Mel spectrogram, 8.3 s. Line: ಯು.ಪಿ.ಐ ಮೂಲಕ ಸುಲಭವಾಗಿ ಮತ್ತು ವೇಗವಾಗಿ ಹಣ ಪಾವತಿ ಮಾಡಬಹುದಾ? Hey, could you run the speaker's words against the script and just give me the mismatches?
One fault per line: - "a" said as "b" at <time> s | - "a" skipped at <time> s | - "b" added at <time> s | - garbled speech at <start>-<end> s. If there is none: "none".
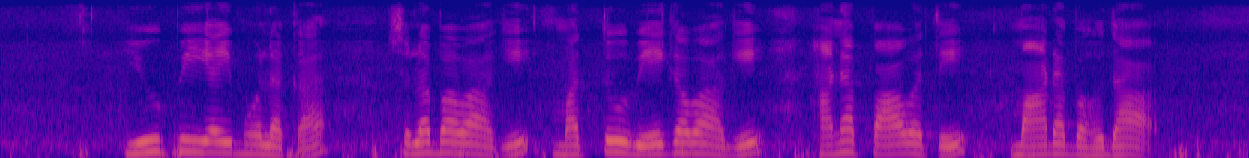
none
